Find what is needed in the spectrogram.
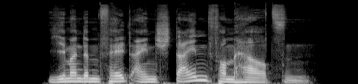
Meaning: it is a weight off one's shoulders
- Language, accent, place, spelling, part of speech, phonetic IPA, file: German, Germany, Berlin, jemandem fällt ein Stein vom Herzen, phrase, [ˈjeːmandm̩ ˌʃɛlt aɪ̯n ˈʃtaɪ̯n fɔm ˈhɛʁt͡sn̩], De-jemandem fällt ein Stein vom Herzen.ogg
